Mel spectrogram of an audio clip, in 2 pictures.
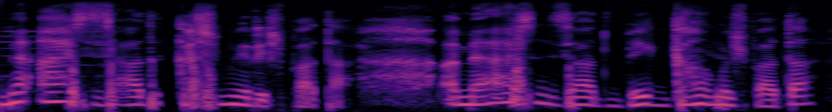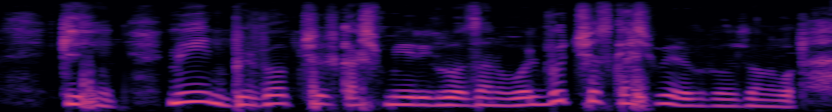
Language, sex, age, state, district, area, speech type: Kashmiri, male, 45-60, Jammu and Kashmir, Budgam, urban, spontaneous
